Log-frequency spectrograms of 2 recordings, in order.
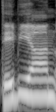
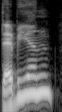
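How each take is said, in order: First: The name is pronounced the German way. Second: The name is pronounced the English way.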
